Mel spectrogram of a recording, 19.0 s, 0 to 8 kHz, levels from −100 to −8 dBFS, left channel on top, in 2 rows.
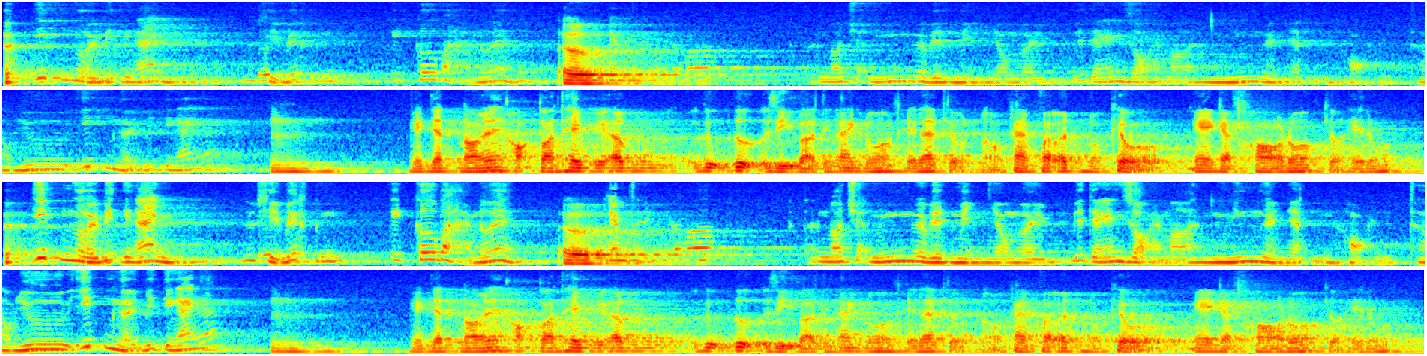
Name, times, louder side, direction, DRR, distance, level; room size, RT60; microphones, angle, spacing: voice 1, 0.2-2.3 2.6-3.5 4.0-4.8 5.3-11.0, right 6 dB, 80° right, 16 dB, 0.3 m, -29 dB
voice 2, 3.7-4.1 11.3-11.7 12.2-18.8, left 3 dB, 25° left, 9 dB, 0.4 m, -21 dB
18.5 x 6.3 x 3.8 m, 2.4 s
head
